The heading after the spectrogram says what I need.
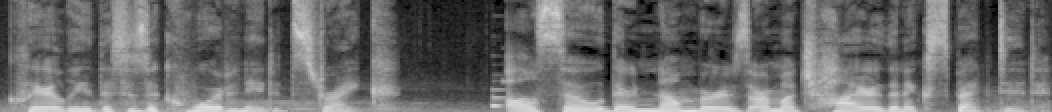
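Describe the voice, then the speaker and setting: A woman playing a composed, caring leader in a video game, speaking in a measured, formal, authoritative way. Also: mid-range voice, lightly acted. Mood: grave. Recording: music behind the voice.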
